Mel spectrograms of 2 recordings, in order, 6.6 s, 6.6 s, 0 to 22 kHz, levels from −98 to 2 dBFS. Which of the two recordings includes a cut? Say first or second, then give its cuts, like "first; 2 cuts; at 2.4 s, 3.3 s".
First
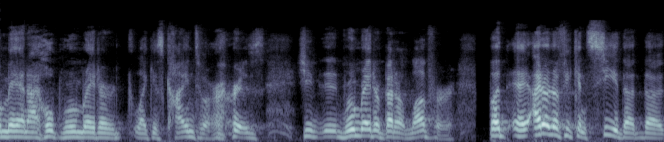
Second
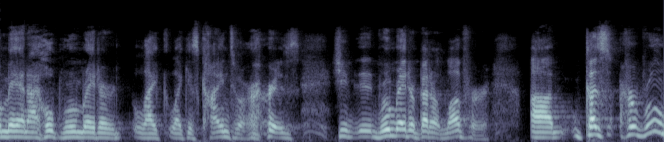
first; 2 cuts; at 1.3 s, 4.7 s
